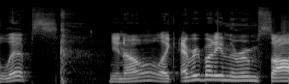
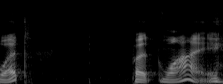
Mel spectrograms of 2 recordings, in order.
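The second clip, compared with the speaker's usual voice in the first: murmured low, completely deadpan; 5 semitones lower, 10 dB quieter than usual. Speaker recounts a funny movie scene, doing a Ryan Reynolds deadpan impression. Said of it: "his like deadpan delivery".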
